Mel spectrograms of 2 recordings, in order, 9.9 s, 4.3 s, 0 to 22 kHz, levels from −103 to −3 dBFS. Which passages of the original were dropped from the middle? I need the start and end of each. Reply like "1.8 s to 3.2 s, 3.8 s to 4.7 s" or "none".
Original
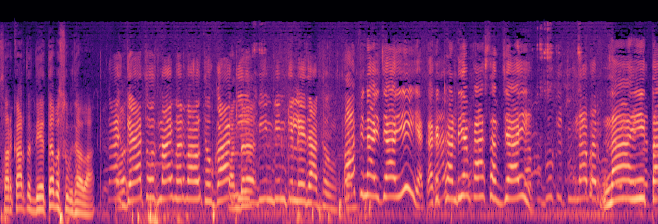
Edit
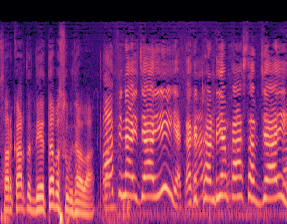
1.5 s to 5.1 s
